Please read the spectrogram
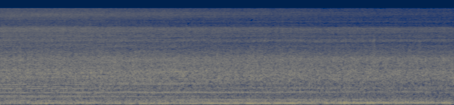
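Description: DJI Mavic drone hovering some distance off, its propellers a faint steady hum of several tones over a steady hiss and low rumble.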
